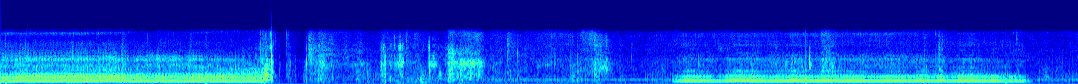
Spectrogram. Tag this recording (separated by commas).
cat growling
